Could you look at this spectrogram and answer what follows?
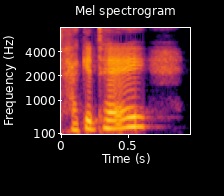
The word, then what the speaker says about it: Hecate: You actually pronounce Hecate's name perfectly, okay, good. – Which is very unique. It is Hecate.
